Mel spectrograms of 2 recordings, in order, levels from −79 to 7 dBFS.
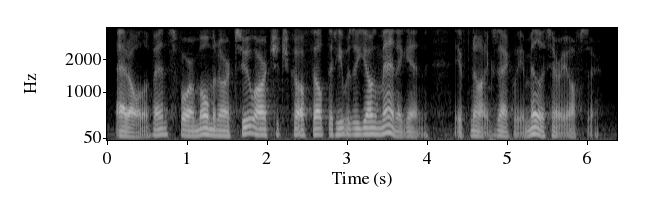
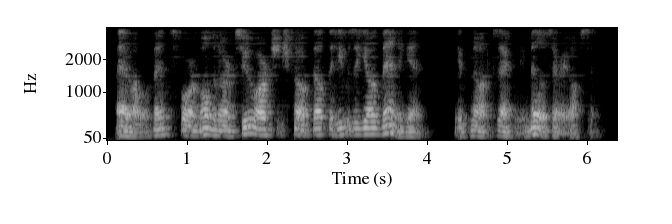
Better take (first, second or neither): first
